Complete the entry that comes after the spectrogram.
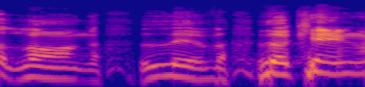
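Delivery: slow, sinister villain line; villain Scar quote. Retold or imitated. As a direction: drag it out like a villain. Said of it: "when Scar does it".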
